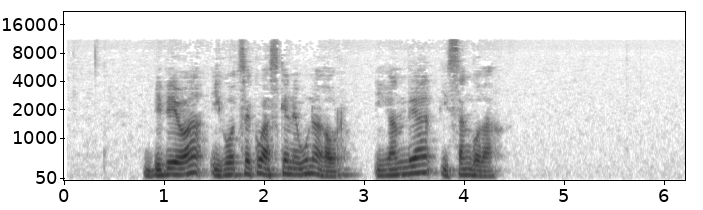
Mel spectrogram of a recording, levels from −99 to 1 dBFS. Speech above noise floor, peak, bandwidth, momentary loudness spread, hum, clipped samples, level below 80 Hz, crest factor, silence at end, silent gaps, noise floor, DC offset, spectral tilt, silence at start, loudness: 47 dB; -8 dBFS; 11.5 kHz; 9 LU; none; under 0.1%; -62 dBFS; 18 dB; 1.85 s; none; -70 dBFS; under 0.1%; -7 dB/octave; 0.8 s; -25 LUFS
